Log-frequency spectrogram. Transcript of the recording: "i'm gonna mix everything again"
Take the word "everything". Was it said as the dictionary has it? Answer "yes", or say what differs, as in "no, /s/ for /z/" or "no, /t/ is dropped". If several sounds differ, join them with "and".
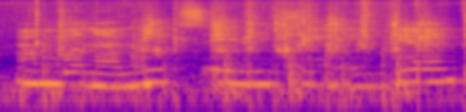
no, /t/ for /θ/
